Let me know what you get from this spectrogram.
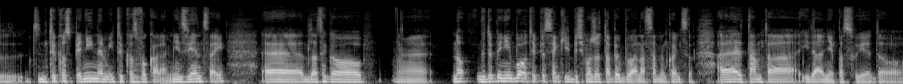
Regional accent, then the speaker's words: Lublin Voivodeship, Poland; z Lubelszczyzny, czyli stamtąd z Lublina, Kraśnika, gdzie pochodzimy

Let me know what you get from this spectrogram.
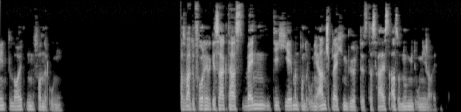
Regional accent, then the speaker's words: Switzerland; Das musst du mir als Schweizer also erklären, weil ich bin nicht Deutsch und so.

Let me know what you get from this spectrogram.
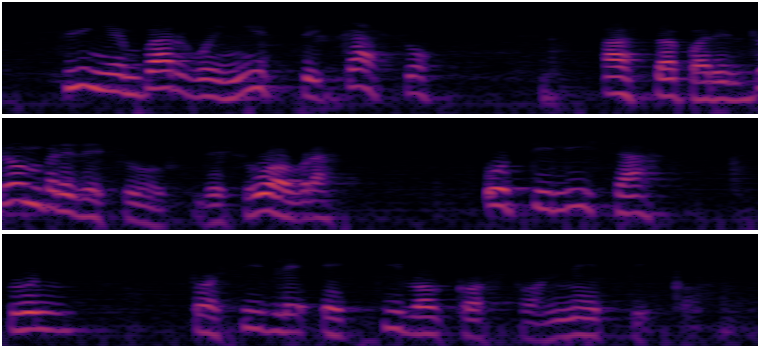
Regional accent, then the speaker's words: Loja, Ecuador; un campesino de mi pueblo, de Loja

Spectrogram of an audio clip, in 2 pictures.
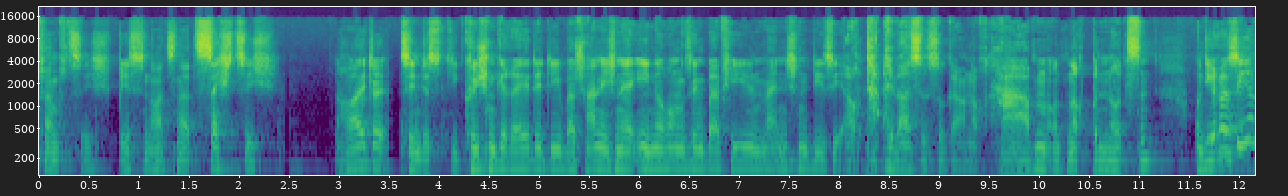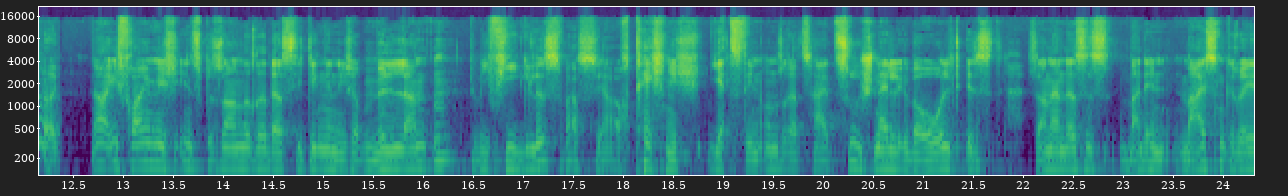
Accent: Wiesbaden, Hesse, Germany; born there; In Wiesbaden, wo ich geboren bin, und habe da 2 Semester studiert, Innenarchitektur.

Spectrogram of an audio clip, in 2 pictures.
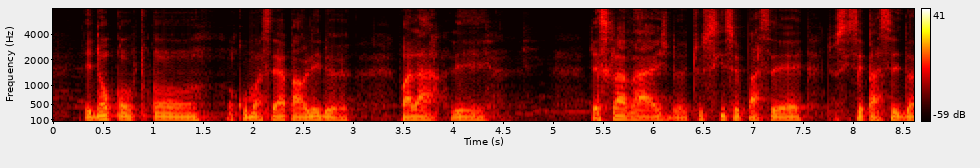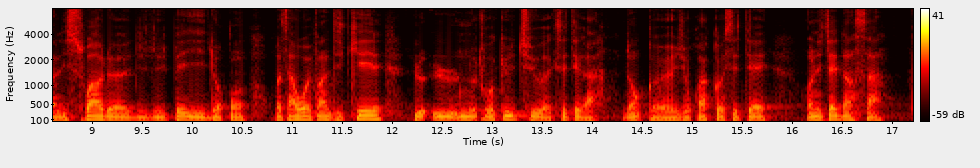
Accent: Guadeloupe; Et je viens de la Guadeloupe.

